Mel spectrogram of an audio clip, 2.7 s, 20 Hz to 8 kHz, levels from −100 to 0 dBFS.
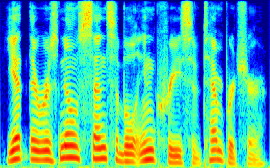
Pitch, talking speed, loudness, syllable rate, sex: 145 Hz, 175 wpm, -17 LUFS, 6.6 syllables/s, male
